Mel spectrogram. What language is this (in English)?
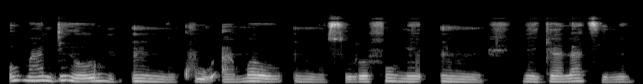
Yoruba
